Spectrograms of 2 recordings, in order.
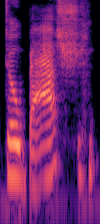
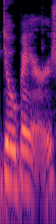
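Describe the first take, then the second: First: The word ends with a 'bash' sound. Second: The word ends with a 'bearzh' sound. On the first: "like Dobash, D O B A S H" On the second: "but I also say Doberge as well"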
